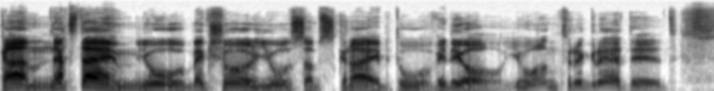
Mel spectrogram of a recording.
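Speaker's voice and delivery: put-on vampire count accent. Closing the first episode, the speaker asks listeners to subscribe, in a Dracula voice. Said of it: "I sound like uh, Dracula".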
